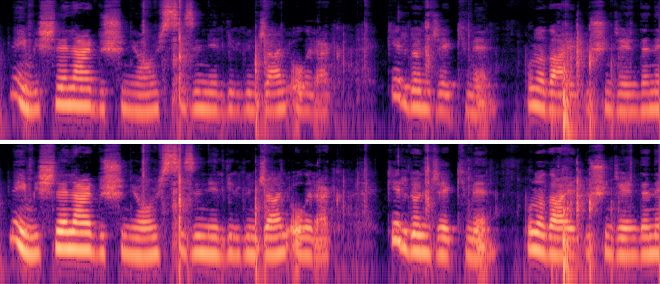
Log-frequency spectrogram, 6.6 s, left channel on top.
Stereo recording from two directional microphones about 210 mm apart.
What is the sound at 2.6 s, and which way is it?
Speech, 55° right (ahead or behind).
